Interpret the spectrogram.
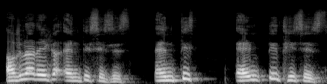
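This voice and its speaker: A man's voice: sits high, lively intonation, moderate pace, warm tone. A young man teaching a vocabulary class, repeating words and coaxing his students to say them back. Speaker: English teacher.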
